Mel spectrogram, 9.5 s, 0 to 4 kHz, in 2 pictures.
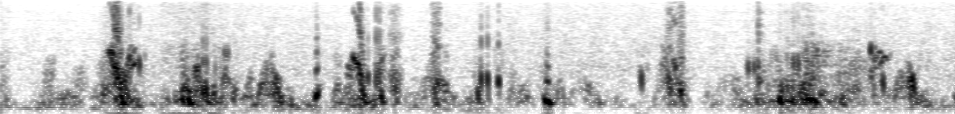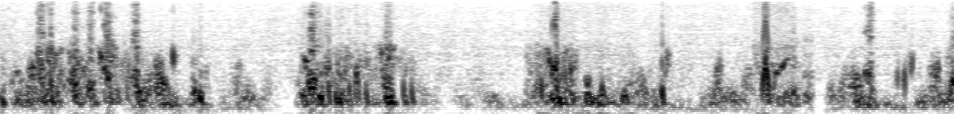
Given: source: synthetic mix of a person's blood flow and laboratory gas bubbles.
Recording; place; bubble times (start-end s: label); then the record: Doppler ultrasound of blood flow; precordium
0.00-0.05 s: bubbles
0.48-0.73 s: bubbles
0.80-1.21 s: bubbles
1.55-1.63 s: bubbles
1.66-2.04 s: bubbles
2.13-2.25 s: bubbles
2.35-2.52 s: bubbles
2.69-2.83 s: bubbles
3.17-3.25 s: bubbles
3.29-3.46 s: bubbles
3.71-4.47 s: bubbles
4.76-4.90 s: bubbles
4.94-5.69 s: bubbles
5.72-5.83 s: bubbles
6.25-6.89 s: bubbles
7.39-7.95 s: bubbles
8.04-8.14 s: bubbles
8.54-8.84 s: bubbles
9.09-9.18 s: bubbles
9.24-9.37 s: bubbles
9.48-9.55 s: bubbles
From the record:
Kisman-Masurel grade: 343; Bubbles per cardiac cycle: rolling drumbeat, 9 or more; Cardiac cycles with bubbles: 100%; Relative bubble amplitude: loud (0.450 to 0.775); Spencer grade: 3 (all of the cardiac periods contain showers or single bubble signals, but not dominating or overriding the cardiac motion signals); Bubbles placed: only in the low amplitude regions of the cardiac cycle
